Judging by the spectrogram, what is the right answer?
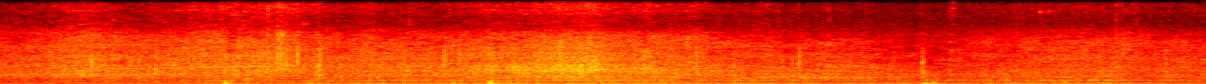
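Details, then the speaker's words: While driving, three sharp, irregular clunks come through steady road noise from the front left suspension. Owner suspected the sway bar link, then suspects the shock strut top nut has come loose. "Что-то у меня застучало в ходовке. Слышите стуки? Значит, подозрения были на линьку."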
